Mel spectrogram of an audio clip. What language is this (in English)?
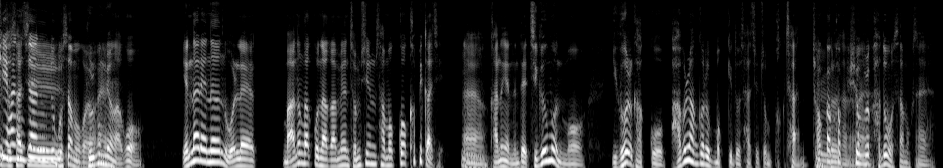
Korean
